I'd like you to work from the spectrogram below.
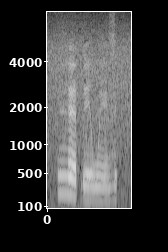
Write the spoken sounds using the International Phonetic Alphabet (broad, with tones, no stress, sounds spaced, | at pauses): ɦ ɛ˥˨ ɓ e˩ w ẽ˩ z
